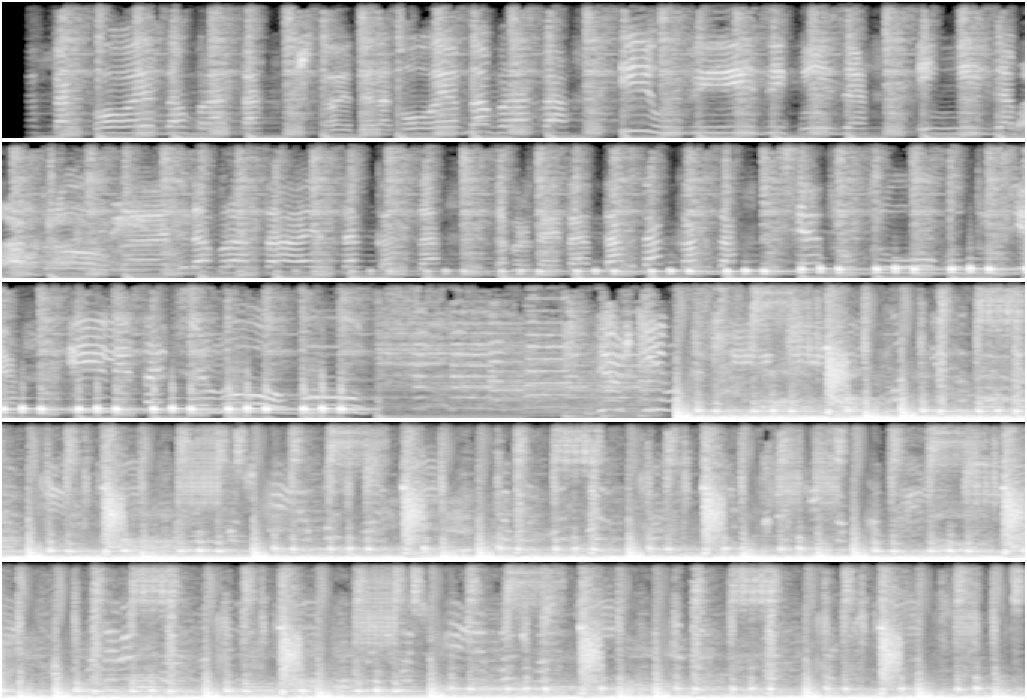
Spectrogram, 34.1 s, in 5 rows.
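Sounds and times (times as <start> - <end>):
phonk remix: 6.9 - 16.5, 18.1 - 34.0.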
